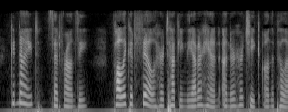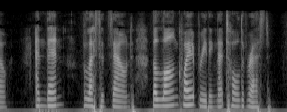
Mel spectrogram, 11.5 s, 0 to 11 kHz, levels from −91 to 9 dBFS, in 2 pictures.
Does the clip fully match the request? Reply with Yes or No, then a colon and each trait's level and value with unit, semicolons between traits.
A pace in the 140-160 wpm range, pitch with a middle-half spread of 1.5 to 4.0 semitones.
Yes: average, 155 wpm; average, 3.3 semitones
